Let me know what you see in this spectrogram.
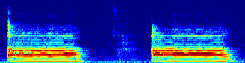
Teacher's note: En el caso de la vocal A, su sonido es prácticamente idéntico al de esta vocal en español. Es decir, la boca tiende a abrirse a su máxima amplitud en forma circular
